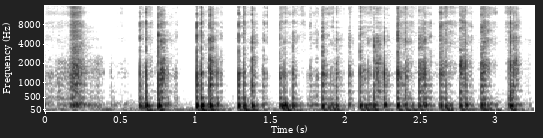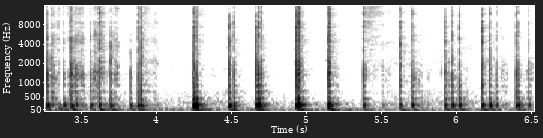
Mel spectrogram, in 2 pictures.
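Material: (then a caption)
Leather. Fingertips and nails tap and scratch the cover of a thick, solid black Holy Bible bound in leather or imitation leather. A rapid, uneven run of short, dull taps with a low thump near 200 Hz dies away almost instantly, with faint scratching between them.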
